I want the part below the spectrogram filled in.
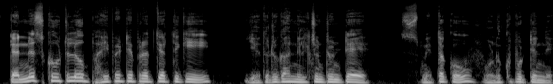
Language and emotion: Telugu, fearful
